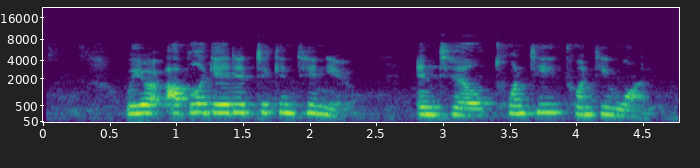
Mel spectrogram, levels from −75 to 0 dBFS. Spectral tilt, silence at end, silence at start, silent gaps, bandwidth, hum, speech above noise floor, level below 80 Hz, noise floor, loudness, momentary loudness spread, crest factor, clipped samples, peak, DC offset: -6 dB/octave; 0.2 s; 0.65 s; none; 7.4 kHz; none; 30 dB; -58 dBFS; -47 dBFS; -17 LUFS; 8 LU; 16 dB; under 0.1%; -2 dBFS; under 0.1%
